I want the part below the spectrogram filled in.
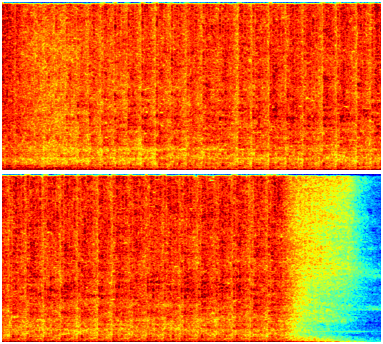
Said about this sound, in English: the engine starts perfectly, and it perfectly does not respond to throttle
